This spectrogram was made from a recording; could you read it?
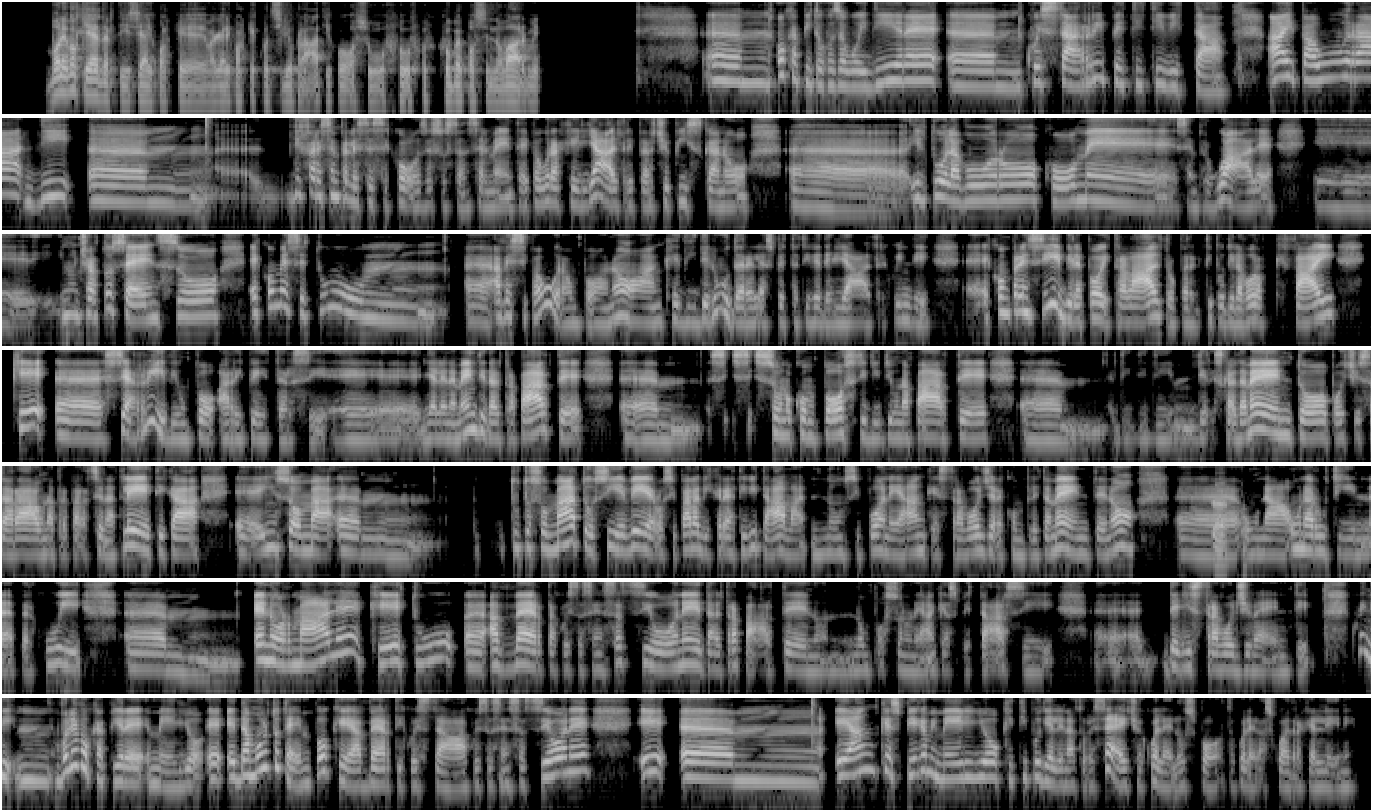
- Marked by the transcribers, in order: laughing while speaking: "su"; tsk; other background noise; lip smack
- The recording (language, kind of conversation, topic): Italian, advice, Come posso smettere di sentirmi ripetitivo e trovare idee nuove?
